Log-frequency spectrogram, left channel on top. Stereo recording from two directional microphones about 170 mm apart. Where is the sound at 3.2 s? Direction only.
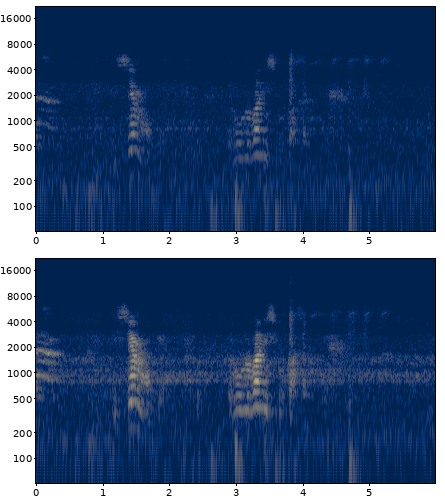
25° right (ahead or behind).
